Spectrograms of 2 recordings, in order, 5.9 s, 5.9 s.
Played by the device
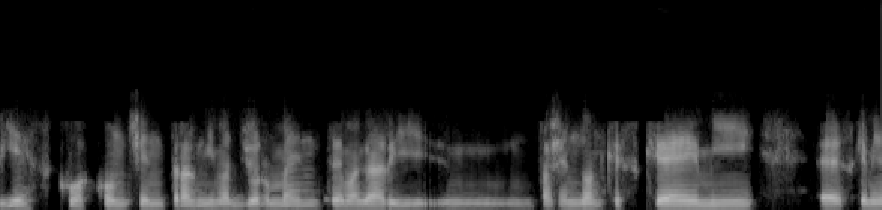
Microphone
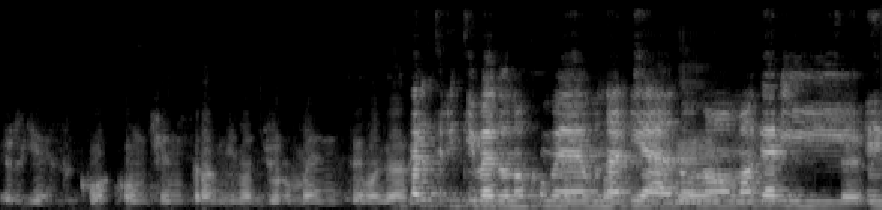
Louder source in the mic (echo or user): user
